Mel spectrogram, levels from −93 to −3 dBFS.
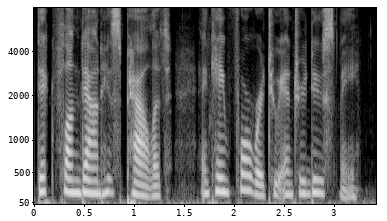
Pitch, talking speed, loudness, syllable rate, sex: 185 Hz, 195 wpm, -20 LUFS, 5.6 syllables/s, female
